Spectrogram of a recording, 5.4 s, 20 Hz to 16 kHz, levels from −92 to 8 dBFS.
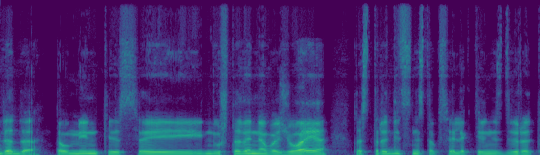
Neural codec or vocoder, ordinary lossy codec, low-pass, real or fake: vocoder, 44.1 kHz, 128 mel bands, Pupu-Vocoder; Opus, 24 kbps; 14.4 kHz; fake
